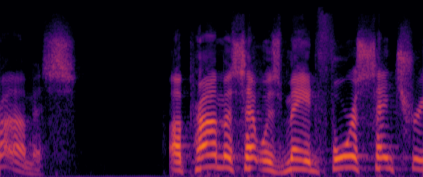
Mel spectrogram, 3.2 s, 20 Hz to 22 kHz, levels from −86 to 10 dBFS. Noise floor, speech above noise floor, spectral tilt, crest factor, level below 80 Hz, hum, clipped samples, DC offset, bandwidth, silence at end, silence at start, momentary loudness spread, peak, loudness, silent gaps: -80 dBFS; 52 dB; -3 dB/octave; 18 dB; -64 dBFS; none; under 0.1%; under 0.1%; 16.5 kHz; 0 s; 0 s; 14 LU; -12 dBFS; -28 LUFS; none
